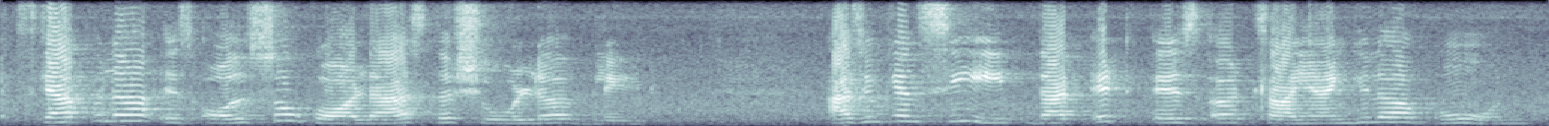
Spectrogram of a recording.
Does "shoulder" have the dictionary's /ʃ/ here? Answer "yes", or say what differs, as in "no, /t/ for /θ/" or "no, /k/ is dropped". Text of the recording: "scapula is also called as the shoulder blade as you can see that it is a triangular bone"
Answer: yes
